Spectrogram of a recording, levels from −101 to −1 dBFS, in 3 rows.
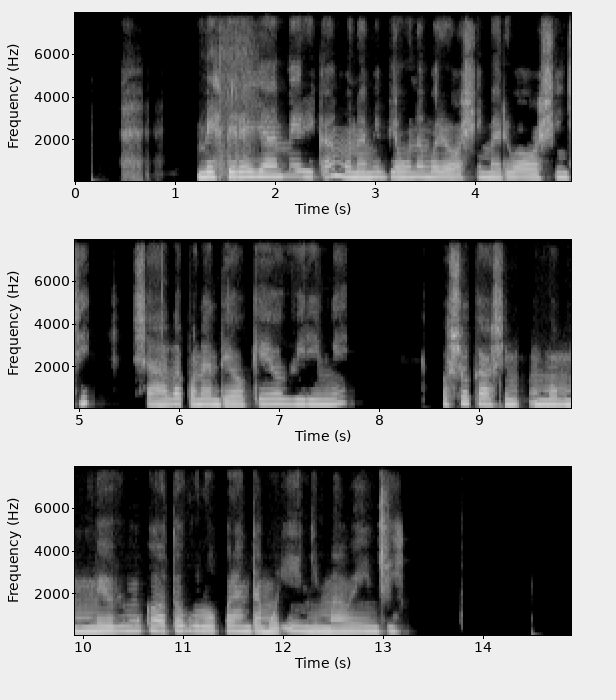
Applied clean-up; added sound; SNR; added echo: classical method log-MMSE.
